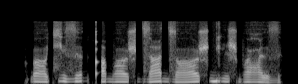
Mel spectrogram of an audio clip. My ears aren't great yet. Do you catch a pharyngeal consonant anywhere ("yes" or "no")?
yes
